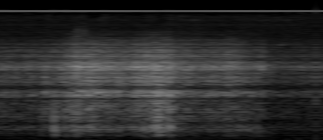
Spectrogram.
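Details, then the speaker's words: Vintage Philips Bakelite tube radio after cap replacement and substituted tube, on shortwave with no antenna: steady hiss and crackle with faint whistles, no station, just harmonics; shortwave static without antenna. "let's try the short wave ben it's not going to pick anything up i don't think [Music] with no antenna just some harmonics"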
